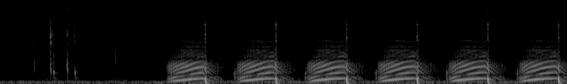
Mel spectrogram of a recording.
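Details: Rhythmic rising whirring suction cycles, about 85 a minute, each ending in a sharp click: an electric breast pump running uncovered without tubing, in a loudness comparison of Freemie Liberty, Spectra S1, Motif Duo, Baby Buddha and Medela Pump in Style.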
